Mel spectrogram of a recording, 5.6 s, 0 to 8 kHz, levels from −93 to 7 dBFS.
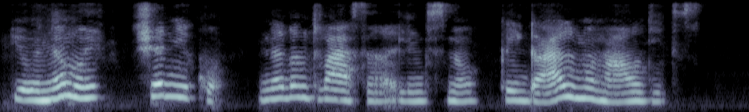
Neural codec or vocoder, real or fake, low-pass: codec, 16 kHz, 4 kbps, FreqCodec, smaller model; fake; 7.2 kHz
